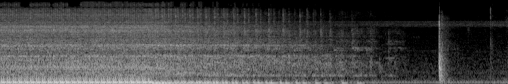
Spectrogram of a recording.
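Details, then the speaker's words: Scag Tiger Cub 48" commercial zero-turn mower engine after the start/stall repair, with oil seen in the air intake and possibly replaced: crisp, even running, then a clean shutdown as it winds down. Normal running. "you could just tell that this engine is running so crisp and clean it's a really nice engine"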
